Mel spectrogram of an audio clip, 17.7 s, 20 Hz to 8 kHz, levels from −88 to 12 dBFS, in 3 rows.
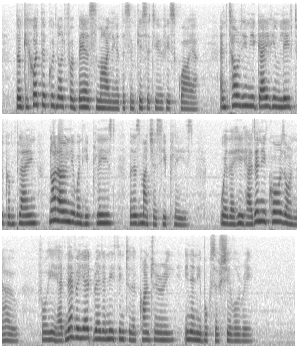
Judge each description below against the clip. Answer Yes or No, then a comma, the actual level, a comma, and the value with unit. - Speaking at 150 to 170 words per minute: No, average, 185 wpm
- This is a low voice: No, high, 205 Hz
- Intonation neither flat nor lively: Yes, average, 3.5 semitones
